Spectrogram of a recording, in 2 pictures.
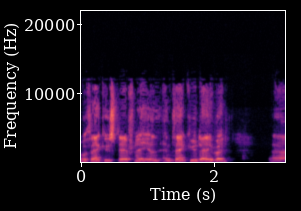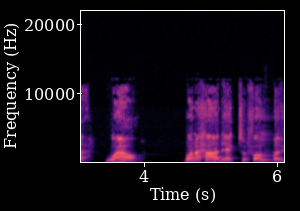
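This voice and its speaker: A man with a New Zealand accent speaks at a fairly high pitch and a fairly slow pace. His intonation is monotone and flat, with long, frequent pauses. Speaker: service club leader. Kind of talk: speech on video call. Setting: video call.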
